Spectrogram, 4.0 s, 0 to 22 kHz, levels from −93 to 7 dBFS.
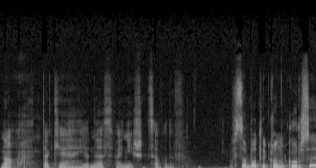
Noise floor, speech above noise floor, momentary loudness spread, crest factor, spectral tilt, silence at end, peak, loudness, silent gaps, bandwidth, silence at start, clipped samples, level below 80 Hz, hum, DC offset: -54 dBFS; 21 dB; 14 LU; 20 dB; -4.5 dB/octave; 0 s; -14 dBFS; -34 LUFS; none; 19.5 kHz; 0 s; under 0.1%; -64 dBFS; none; under 0.1%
